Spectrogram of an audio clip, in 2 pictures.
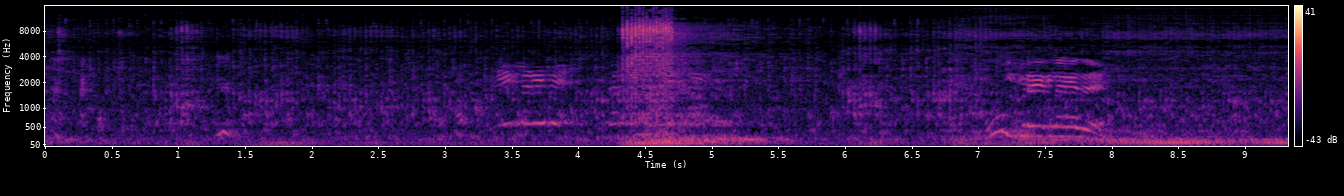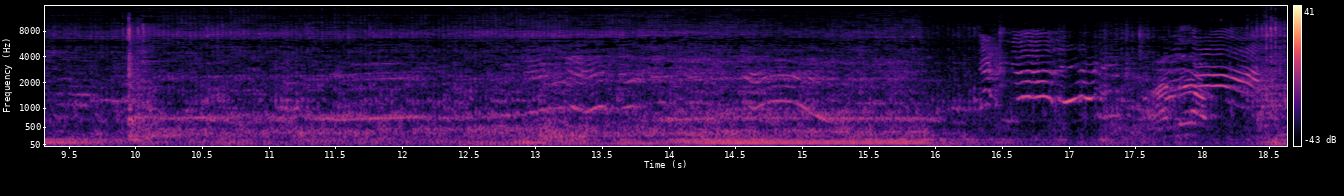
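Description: Diesel engines of a Mahindra 585 XP Plus and a John Deere 5050E tractor running hard while pulling against each other in a tug of war, the drone swelling louder twice. Voices call out over it, and there is a brief burst of noise about four seconds in.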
